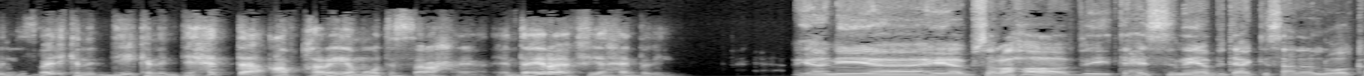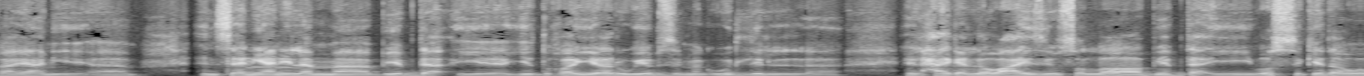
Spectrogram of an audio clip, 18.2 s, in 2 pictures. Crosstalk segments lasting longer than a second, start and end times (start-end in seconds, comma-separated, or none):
none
